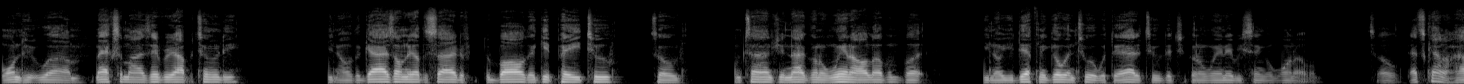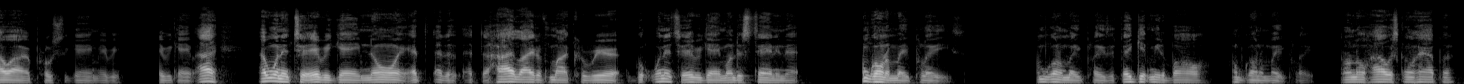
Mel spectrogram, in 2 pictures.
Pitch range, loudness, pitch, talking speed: 95-115 Hz, -25 LUFS, 105 Hz, 235 wpm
